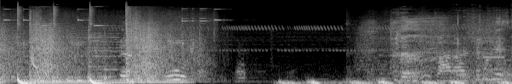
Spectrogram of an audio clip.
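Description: Gunfire in a Brazilian Portuguese audio skit, a shootout at the entrance of a hillside favela: a few loud, sharp shots crack early, then a rapid burst of lower, thudding reports follows.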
